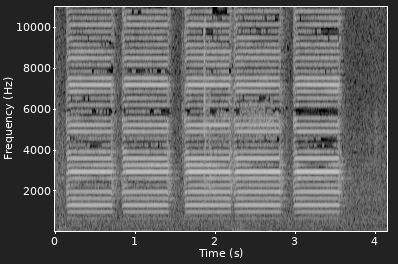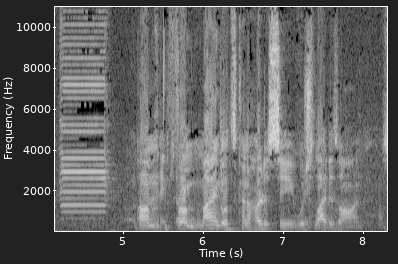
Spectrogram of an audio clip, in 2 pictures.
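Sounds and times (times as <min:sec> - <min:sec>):
loud electronic quiz buzzers being tested: 0:00.0 - 0:04.9
speech: 0:05.2 - 0:08.2.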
